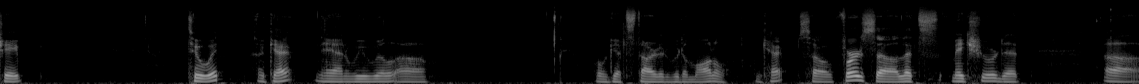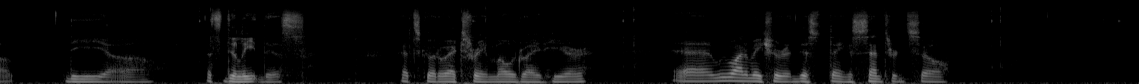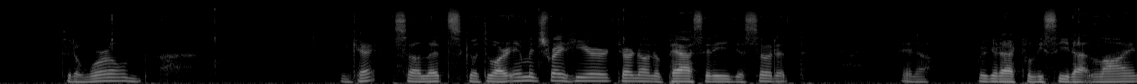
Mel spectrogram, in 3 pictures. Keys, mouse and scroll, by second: 3.0-3.3 scroll down 1, 3.3-3.6 scroll up 1, 3.6 middle click, 8.7 KP_1, 11.1-13.3 middle drag, 13.3 click, 13.5-16.1 middle drag, 14.4 Delete, 16.1-17.7 drag, 17.7 middle click, 18.5-20.6 scroll up 3, 20.6-21.2 scroll up 1, 21.2-28.1 drag, 25.3-25.8 scroll up 3, 25.9 shift+middle click, 28.1 middle click, 28.9 click, 29.0-30.6 middle drag, 30.6-34.1 drag, 34.0-34.1 scroll up 5.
